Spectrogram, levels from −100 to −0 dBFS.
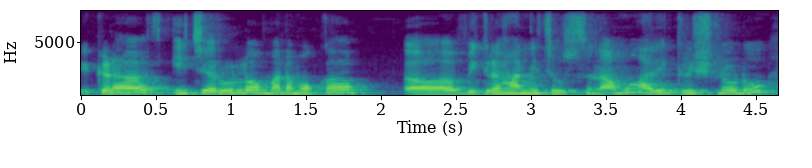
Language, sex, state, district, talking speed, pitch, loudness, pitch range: Telugu, female, Andhra Pradesh, Guntur, 130 wpm, 235 Hz, -23 LUFS, 220-250 Hz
